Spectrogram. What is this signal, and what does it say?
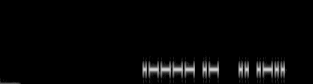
Morse code, heard as a keyed tone, about 40 wpm, 700 Hz. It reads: 1A IL
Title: Field Day Exchanges Encore - 40wpm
